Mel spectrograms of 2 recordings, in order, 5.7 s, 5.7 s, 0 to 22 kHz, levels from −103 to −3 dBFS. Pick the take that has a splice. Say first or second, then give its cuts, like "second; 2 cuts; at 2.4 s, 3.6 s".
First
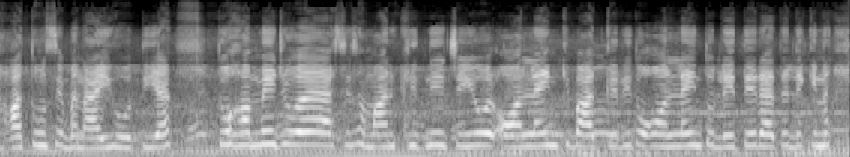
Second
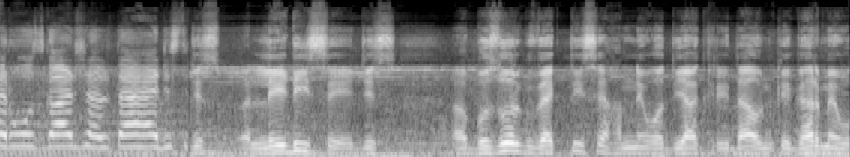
second; 1 cut; at 1.2 s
